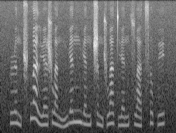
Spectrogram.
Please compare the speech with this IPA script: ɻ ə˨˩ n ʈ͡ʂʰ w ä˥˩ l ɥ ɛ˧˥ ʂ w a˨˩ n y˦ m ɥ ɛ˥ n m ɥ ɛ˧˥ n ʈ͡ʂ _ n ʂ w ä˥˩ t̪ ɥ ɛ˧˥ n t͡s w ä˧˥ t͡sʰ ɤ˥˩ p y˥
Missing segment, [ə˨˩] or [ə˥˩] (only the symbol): ə˨˩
